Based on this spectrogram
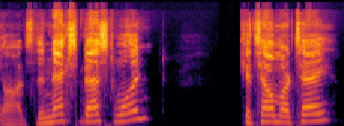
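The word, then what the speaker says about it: Ketel Marte: the next best one catel Marte or Kettle Marte however you want to Pro pronounce it I've always pronounced it katel Marte of the Diamondbacks he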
